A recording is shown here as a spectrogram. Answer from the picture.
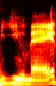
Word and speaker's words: UME: So we're a member of the consortium UME. That's how it's pronounced.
